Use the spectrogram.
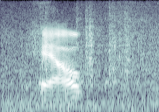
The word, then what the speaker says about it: real: Brazil is the Hal it's spelled like a real but they pronounce it Hal and I'm sure I'm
